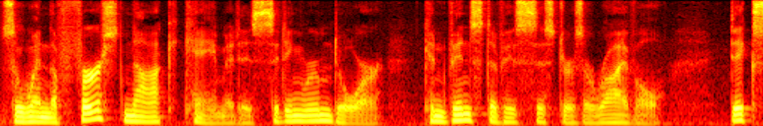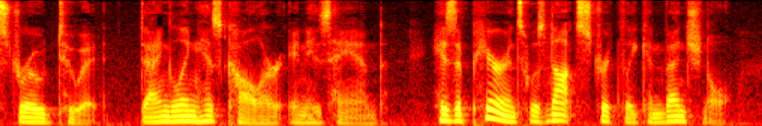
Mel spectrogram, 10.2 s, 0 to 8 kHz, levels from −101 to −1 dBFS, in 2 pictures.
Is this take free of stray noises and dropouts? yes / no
yes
